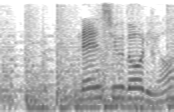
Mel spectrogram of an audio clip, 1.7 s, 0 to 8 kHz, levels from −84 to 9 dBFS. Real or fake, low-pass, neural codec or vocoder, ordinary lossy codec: real; 7.2 kHz; none; none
